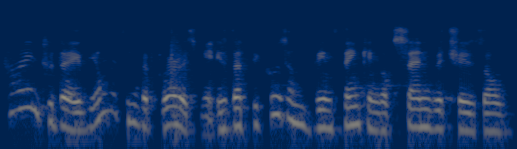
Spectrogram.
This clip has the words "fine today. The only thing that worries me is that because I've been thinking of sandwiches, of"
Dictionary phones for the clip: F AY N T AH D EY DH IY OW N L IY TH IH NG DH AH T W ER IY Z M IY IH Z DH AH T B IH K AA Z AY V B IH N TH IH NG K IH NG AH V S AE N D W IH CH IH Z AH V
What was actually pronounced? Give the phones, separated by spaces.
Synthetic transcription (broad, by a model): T AY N T AH D EY DH IY OW N L IY TH IH NG DH AH T W ER IY Z M IY IH Z DH AH T B IH K AA Z AY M B IH N TH IH NG K IH NG AH V S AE N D W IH CH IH Z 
